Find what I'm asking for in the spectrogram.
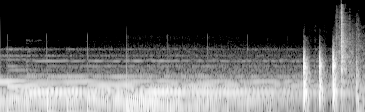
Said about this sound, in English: Florina woke to a knock at the door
